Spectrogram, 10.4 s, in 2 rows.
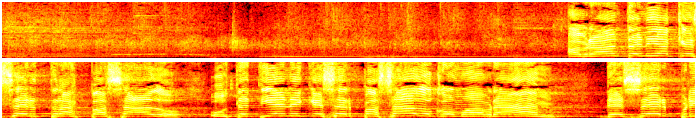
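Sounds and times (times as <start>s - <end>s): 
crowd applauding: 0.0s - 5.1s
speech: 4.2s - 10.3s.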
